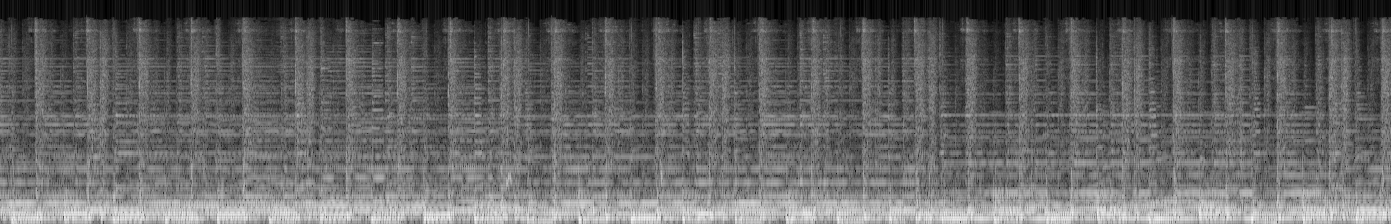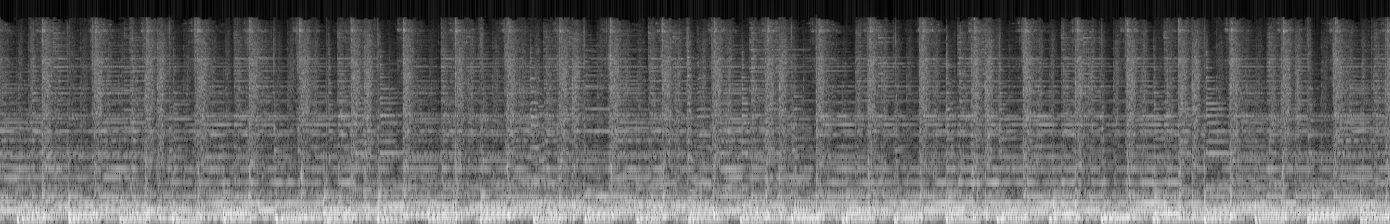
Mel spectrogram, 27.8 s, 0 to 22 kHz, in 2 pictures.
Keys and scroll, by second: 0.0-2.8 typing, 4.2-7.1 typing, 5.5 Return, 8.5 alt+Up, 9.1 shift+Left, 9.6 shift+Up, 9.7 shift+Left, 10.1 shift+Down, 10.3 shift+Left, 12.1 m, 13.8 v, 16.1 Return, 16.6 v, 22.6-24.8 typing, 25.1 ctrl+shift+,, 25.8 alt+Right, 27.5 shift+Left, 27.6 shift+Up.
